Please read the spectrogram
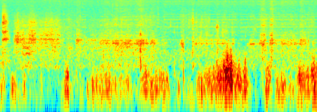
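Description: A man and a leashed dog walking on a paved road: soft, irregular footstep taps and scuffs, with a brief louder sound about three seconds in.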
